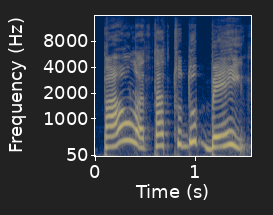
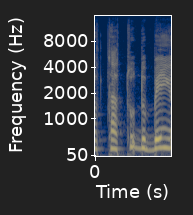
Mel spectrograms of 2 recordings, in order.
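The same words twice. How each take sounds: First: Slow, higher retold check; concerned mother. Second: Said in the usual way. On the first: Mother checking on her daughter, slow and concerned. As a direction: draw it out, pitched up.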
